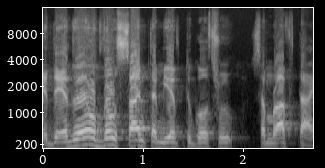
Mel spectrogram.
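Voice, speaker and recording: A man with an Israeli accent speaks at medium pitch with lively intonation. The recording is very clean, its background silent. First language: Hebrew. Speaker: tech company executive. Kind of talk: conference keynote talk.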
